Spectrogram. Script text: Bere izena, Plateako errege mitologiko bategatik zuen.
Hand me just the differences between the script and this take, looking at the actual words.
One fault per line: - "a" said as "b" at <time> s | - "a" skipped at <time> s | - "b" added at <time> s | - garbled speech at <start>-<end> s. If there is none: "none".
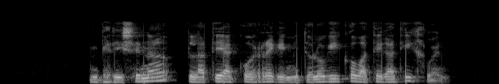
none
